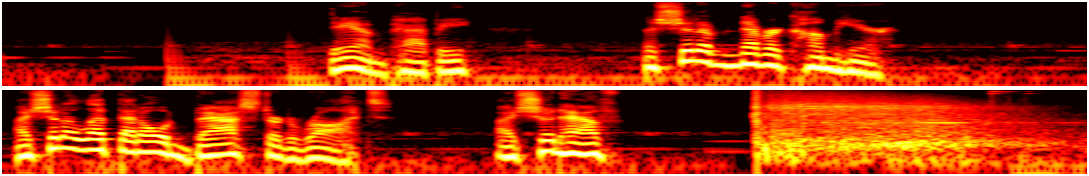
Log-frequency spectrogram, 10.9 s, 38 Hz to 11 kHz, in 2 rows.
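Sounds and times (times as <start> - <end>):
speech: 1.6 - 2.6, 3.2 - 4.5, 5.5 - 8.6
gunshot fired near a line of oak trees: 9.2 - 10.8.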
